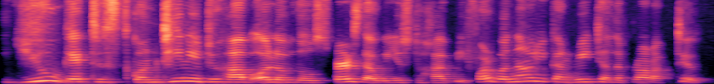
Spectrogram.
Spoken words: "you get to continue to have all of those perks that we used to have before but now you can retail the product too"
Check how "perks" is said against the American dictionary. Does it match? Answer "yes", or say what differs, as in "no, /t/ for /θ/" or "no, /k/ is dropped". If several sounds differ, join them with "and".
no, /k/ is dropped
